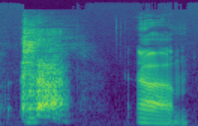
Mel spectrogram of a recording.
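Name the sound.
cough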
